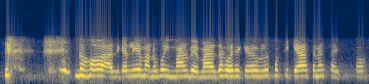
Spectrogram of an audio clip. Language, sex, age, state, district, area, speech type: Assamese, female, 18-30, Assam, Morigaon, rural, conversation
